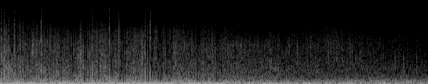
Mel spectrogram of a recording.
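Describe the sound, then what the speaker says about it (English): A muffled explosion in the Medal of Honor video game, from the mission to sabotage the gyro, fills the clip as a dense, continuous broadband roar that stays steady, then slowly thins out and fades over several seconds. "I expected a bigger explosion"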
